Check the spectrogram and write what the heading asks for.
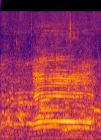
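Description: A single long bleat from the penned sheep and goats, starting about half a second in and held steady for over a second.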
